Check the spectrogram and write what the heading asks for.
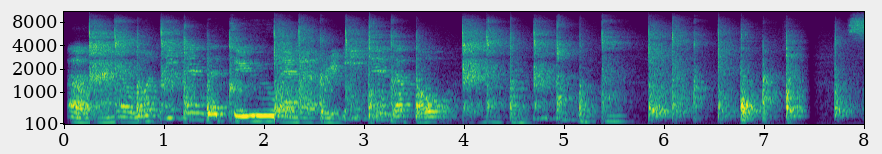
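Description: Tap shoes' metal taps striking a wooden floor in quick rhythmic runs: the seven-beat riff walk (touch, dig, heel, dig, toe, heel, heel) danced at speed. The clicks pause briefly near the end.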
